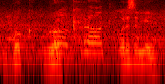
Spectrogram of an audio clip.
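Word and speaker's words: บุกรุก: I had the hard time pronouncing Bukrook.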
